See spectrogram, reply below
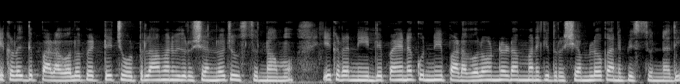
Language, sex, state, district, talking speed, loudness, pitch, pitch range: Telugu, female, Andhra Pradesh, Krishna, 150 wpm, -12 LUFS, 200 Hz, 190-210 Hz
